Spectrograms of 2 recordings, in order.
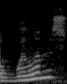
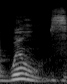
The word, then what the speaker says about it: Wilms: And this girl has cancer, but it's called a Willems tumor. Mm-hmm. And, or Wilms. Mm-hmm. Aw, she's so cute. She said it wrong the first time.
